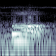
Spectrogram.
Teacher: Makhrajul huruf dod terletak pada salah satu atau dua pinggir lidah, beradu dengan salah satu atau dua geraham atas yang kiri atau kanan ataupun keduanya. Sedangkan sifatul huruf dod terdiri dari 6 sifat, yaitu jahar, nafas ditahan.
